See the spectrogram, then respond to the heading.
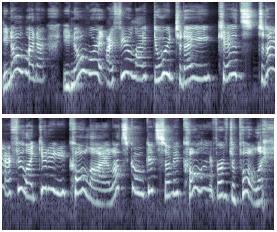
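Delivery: put-on very high old-lady character voice. Riffing on camera, speaker addresses 'kids' in a put-on grandmother voice. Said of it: "I don't know if I was a grandmother".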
